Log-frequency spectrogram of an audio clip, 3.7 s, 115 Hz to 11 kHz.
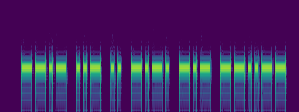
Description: Morse code, heard as a keyed tone, about 28 wpm, 700 Hz. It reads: QUICK,
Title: 4x Word-Spacing - Sentences from Top 500 Words - 28wpm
